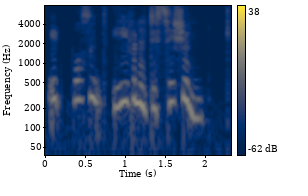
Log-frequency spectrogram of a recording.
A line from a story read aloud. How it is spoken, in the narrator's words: Julia said, over the second chorus of mumbled agreement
